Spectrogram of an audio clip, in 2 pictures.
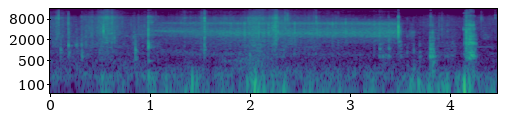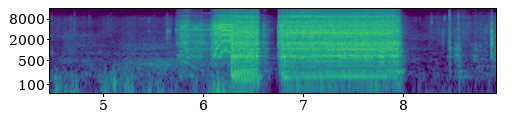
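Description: A power tool drives screws while building an outhouse, two loud buzzing bursts near the end after quieter clattering and handling sounds.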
